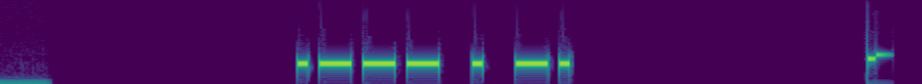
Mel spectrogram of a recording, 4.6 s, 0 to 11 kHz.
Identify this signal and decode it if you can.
Morse code, heard as a keyed tone, about 21 wpm, 700 Hz. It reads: JEN
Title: USA Common Names - 22wpm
